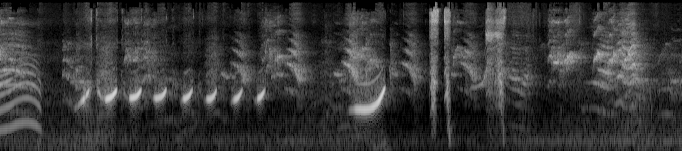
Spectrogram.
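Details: Indian ringneck parrot, a pet, in a happy mood, giving a quick string of about eight identical rising whistles, then one longer swooping whistle, followed by sharp clicks and soft chattering.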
